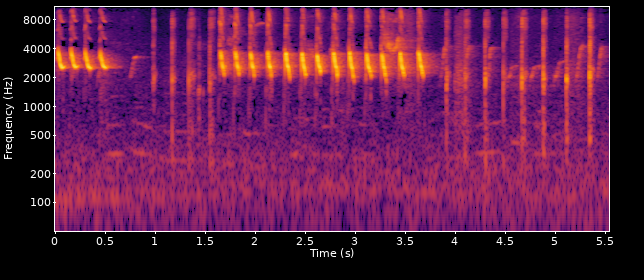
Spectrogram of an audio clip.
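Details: Greater green leafbird in agitated song: quick bursts of bright trilled whistles alternating with sharp, dry clicks in rapid sequence.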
